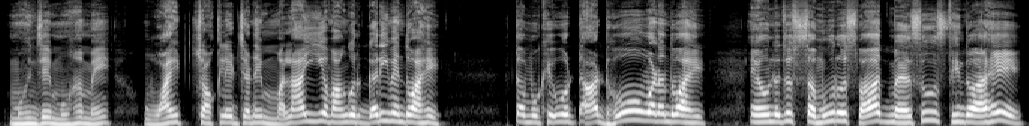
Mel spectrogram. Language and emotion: Sindhi, happy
